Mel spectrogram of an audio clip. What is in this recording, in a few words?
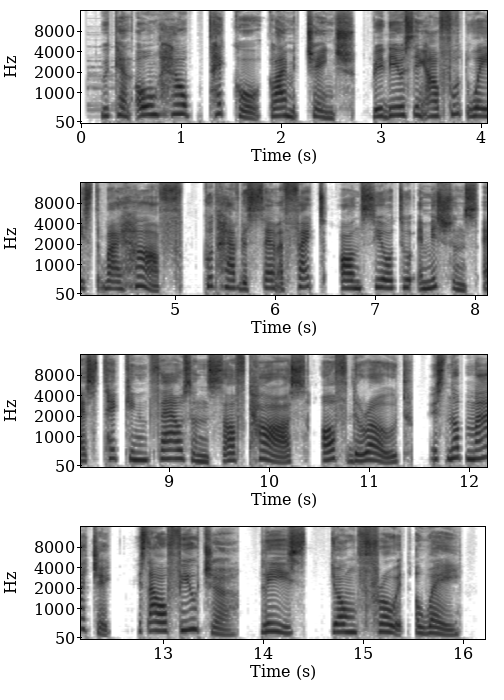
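Vietnamese, female, English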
